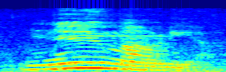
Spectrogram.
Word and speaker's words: pneumonia: Now, obviously, you would not have said pneumonia. You wouldn't have said that. You know better. So, pneumonia, pneumonia, pneumotoxin, pneumotoxin. But if you put that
